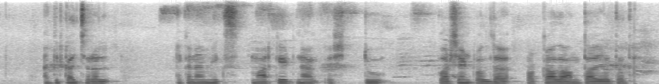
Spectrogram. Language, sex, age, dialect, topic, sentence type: Kannada, male, 18-24, Northeastern, banking, statement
